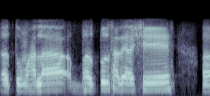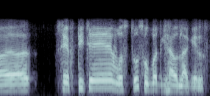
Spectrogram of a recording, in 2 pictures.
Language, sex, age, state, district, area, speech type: Marathi, female, 18-30, Maharashtra, Bhandara, urban, conversation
